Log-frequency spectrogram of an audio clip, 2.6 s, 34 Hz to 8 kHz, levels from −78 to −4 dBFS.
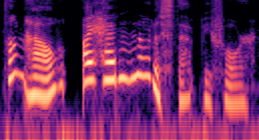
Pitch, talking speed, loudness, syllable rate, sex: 275 Hz, 140 wpm, -14 LUFS, 5.2 syllables/s, female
